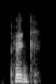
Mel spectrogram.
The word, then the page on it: pink: American English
